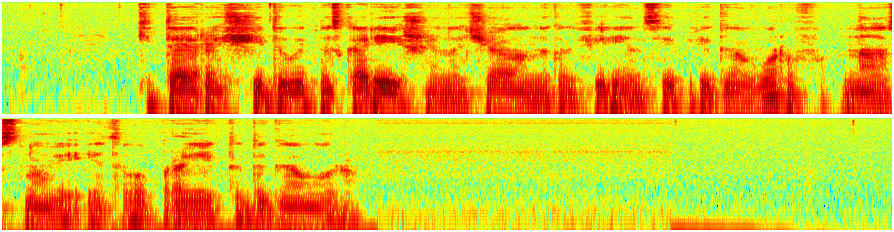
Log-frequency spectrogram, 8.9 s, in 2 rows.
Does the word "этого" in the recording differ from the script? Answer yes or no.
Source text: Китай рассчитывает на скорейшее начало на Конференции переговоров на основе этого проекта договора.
no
